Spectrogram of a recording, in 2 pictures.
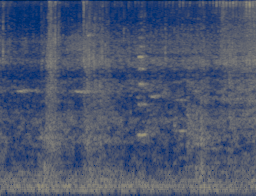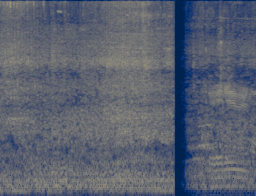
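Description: Engine and road noise heard from inside the cab of a small moving vehicle, a steady low rumble. It cuts off abruptly about five and a half seconds in.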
